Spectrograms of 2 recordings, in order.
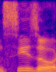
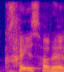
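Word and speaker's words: Caesar: 로마의 홈즈의 카이사르를 이야기합니다 영어로는 씨저 라고 발음 하지만 라틴어의 정확한 발음은 카이사르의 가깝습니다 다른 말로 번역돼 서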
